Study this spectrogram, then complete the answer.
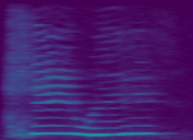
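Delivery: very high sing-song call; high cooing call to a pet; calling the cat. Real, not acted.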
